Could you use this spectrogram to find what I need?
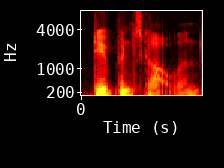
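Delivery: low, put-on Scottish voice; mock Scottish accent. Spy explains his accent, low mock Scottish voice. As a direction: play a Scot badly posing as Russian. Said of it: "speaking a Scottish accent".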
